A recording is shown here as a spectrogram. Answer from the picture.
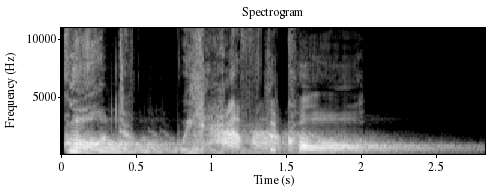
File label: Announcer capture flag team captured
